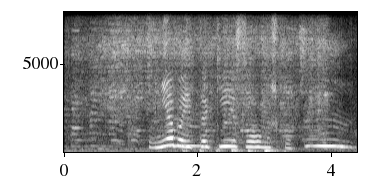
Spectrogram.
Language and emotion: Russian, neutral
